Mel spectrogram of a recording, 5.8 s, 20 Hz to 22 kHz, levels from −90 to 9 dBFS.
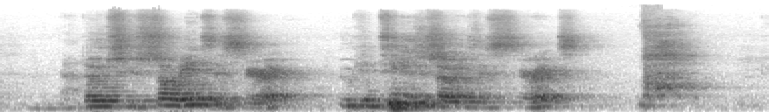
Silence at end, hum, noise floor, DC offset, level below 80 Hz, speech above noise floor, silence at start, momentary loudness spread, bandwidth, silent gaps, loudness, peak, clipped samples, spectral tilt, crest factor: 0.5 s; none; -52 dBFS; under 0.1%; -54 dBFS; 32 dB; 0.45 s; 15 LU; 18 kHz; none; -20 LUFS; -4 dBFS; under 0.1%; -5 dB/octave; 18 dB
